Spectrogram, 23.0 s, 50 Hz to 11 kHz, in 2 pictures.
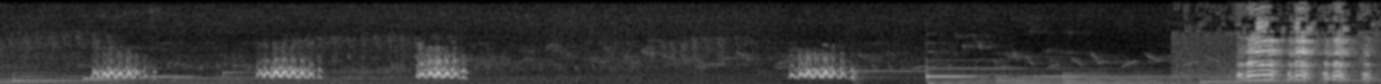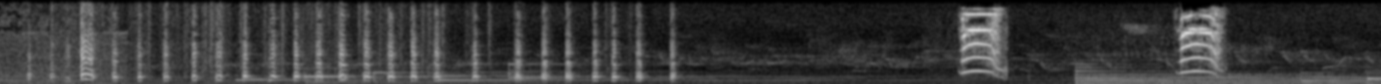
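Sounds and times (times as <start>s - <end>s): background music: 0.0s - 23.0s
chicken clucking and squawking: 10.3s - 17.3s, 19.5s - 19.9s, 21.3s - 21.8s.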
